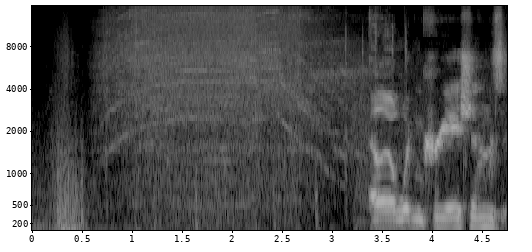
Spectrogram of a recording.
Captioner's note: machine whirring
